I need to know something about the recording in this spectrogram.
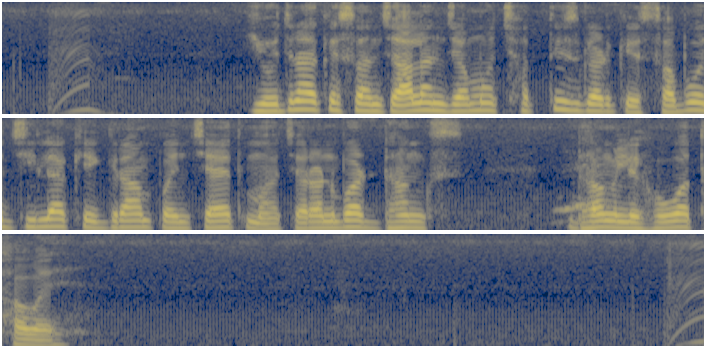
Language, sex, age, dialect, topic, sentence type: Chhattisgarhi, male, 31-35, Eastern, agriculture, statement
